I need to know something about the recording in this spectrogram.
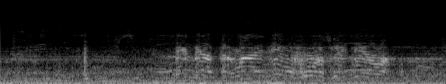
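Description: Steady low rumble of a vehicle driving, heard from inside the cab, with a person's voice talking over it from about two seconds in.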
